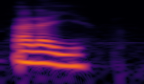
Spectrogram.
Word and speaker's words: Alaj: Alaï. Ça s'écrit Alaj, mais ça se prononce Alaï.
